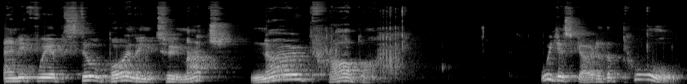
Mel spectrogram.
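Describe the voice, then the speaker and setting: A man's voice: fairly high pitch, very animated, slow pace. A middle-aged Australian man reading a picture book aloud to children, chatting to his young listeners along the way. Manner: addresses children directly with questions and explanations. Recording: roomy, echoey indoor sound.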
